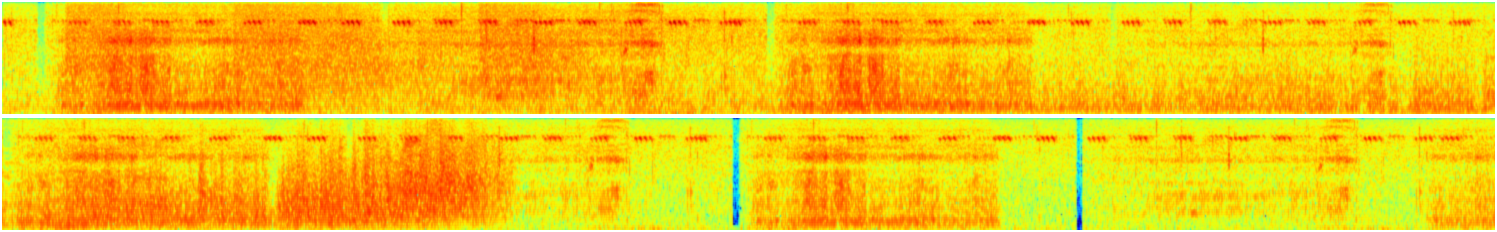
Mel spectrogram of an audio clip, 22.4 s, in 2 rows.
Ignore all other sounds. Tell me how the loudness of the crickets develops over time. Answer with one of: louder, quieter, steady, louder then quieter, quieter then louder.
quieter.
